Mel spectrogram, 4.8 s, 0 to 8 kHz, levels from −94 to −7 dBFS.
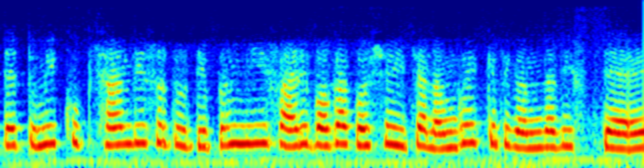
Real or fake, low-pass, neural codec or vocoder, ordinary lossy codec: fake; 7.2 kHz; codec, 16 kHz, 0.4 kbps, LongCat-Audio-Codec; none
